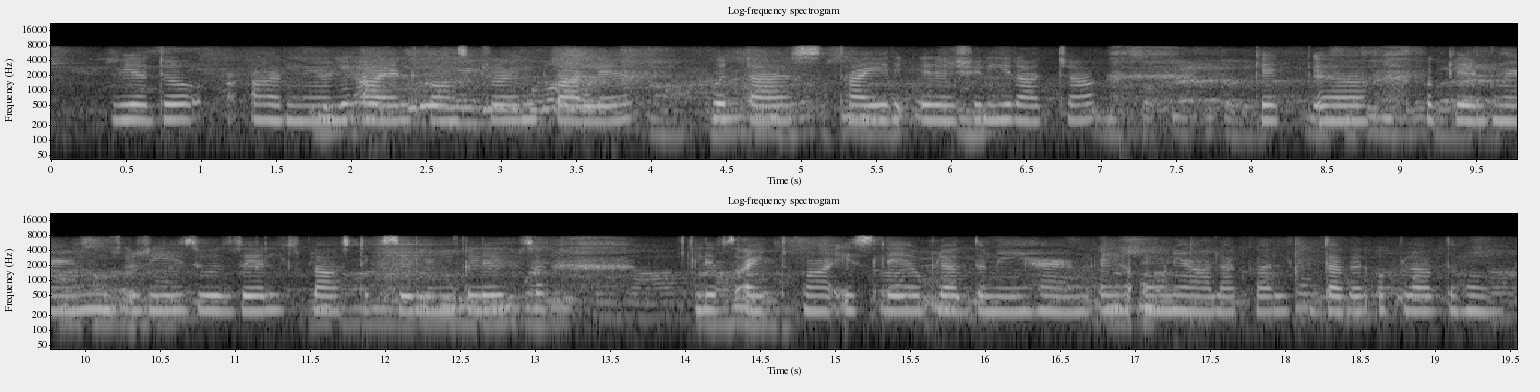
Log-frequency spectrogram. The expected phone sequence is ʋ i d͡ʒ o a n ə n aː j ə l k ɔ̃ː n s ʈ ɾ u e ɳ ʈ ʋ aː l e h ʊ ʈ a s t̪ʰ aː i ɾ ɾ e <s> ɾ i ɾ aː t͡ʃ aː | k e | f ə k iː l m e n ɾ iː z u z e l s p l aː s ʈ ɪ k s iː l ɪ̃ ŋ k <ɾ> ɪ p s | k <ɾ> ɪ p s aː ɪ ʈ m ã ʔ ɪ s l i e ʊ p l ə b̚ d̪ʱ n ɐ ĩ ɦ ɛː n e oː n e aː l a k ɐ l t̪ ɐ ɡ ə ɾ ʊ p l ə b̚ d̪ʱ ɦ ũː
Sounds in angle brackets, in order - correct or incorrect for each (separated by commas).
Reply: incorrect, incorrect, incorrect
